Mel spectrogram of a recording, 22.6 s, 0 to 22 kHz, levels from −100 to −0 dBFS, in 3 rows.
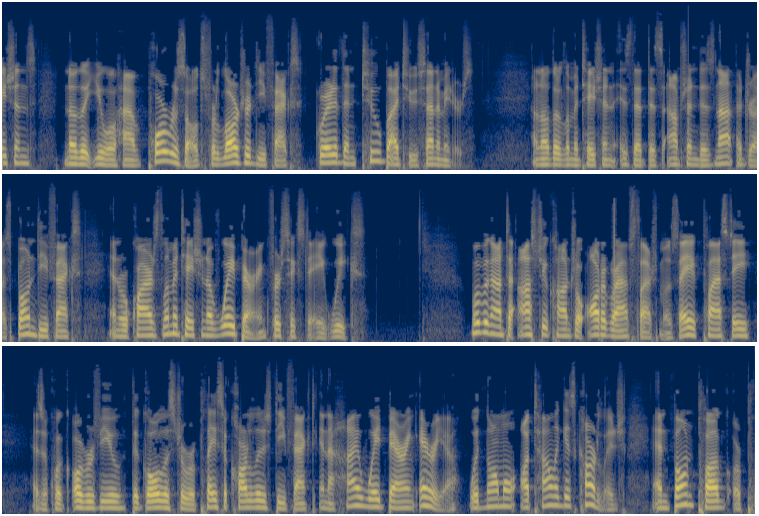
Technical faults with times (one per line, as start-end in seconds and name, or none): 6.86 dropped samples
13.67 dropped samples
